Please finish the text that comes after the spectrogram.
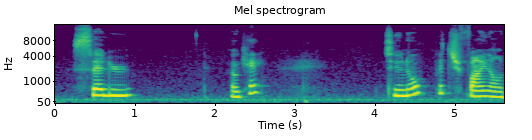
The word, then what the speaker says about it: salut: Same in salut, we drop the T. Okay? We drop the T. We say salut, salut.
